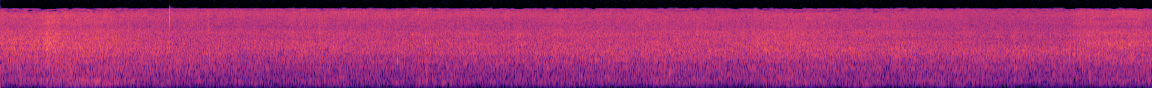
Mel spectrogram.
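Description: Steady seaside noise of gentle waves and light breeze, with a couple of faint knocks in the first second.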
